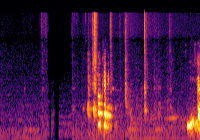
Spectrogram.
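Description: Near silence for about a second and a half, then a woman says a brief "OK" followed by a few sharp clicks, and talk starts again near the end.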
